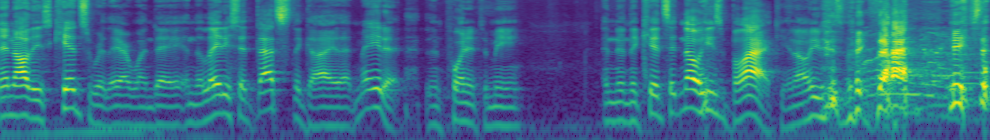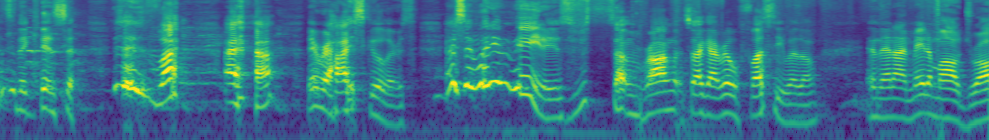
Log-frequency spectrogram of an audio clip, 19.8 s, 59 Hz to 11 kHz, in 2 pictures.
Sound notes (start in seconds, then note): 10.8 gasp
